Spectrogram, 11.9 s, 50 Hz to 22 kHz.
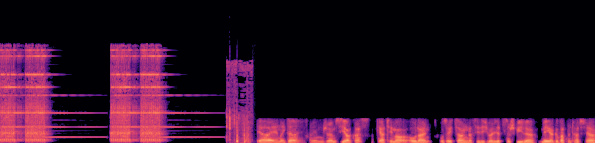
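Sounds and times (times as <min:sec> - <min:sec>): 
telephone ringing with bright trilling rings: 0:00.0 - 0:05.1
speech: 0:05.2 - 0:11.9.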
